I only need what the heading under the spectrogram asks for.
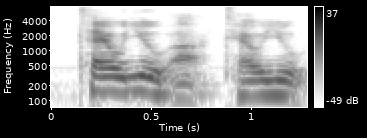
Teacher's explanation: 所以当前面的辅音遇到半元音耶加上后面的元音的时候，我们也会把这两个单词进行一个连读，类似于辅元连读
